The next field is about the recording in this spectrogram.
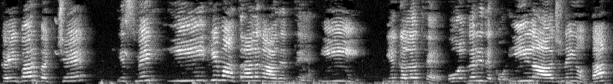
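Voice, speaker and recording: A woman teaching Hindi synonyms to a child in an online class, slowly dictating word lists and stressing each word. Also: extremely high pitch, fairly bright tone, a little hiss or hum, low-quality recording.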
